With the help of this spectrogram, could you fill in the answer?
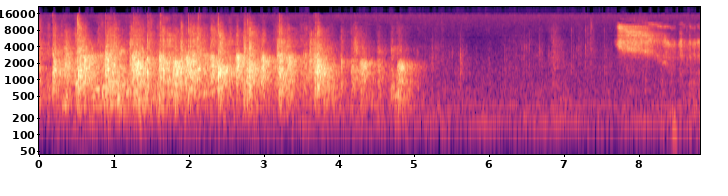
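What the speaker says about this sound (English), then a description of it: "big round of applause for Daniel Williams." An open mic crowd in a bar gives a round of applause, dense clapping for about five seconds that then thins and fades into quiet room noise.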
